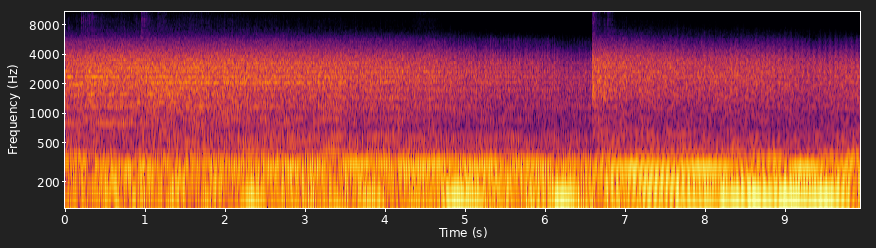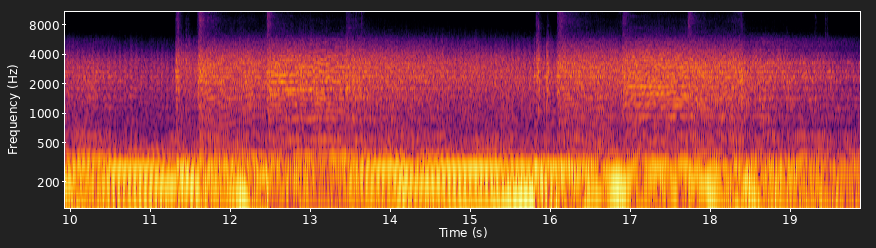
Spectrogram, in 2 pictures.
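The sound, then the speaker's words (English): Overdriven electric guitar plays sustained, chorded phrases drenched in reverb and echo, with the halo and LRC black hole effects on and echoes added, tone adjusted to cut through; notes ring and blur into each other at a steady, loud level, no voices. “Did a little adjusting just to make it cut through while having the halo and the LRC black hole on. We're going to add the echoes.”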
